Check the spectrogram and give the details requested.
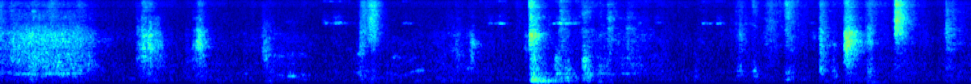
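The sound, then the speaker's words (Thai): A house door is unlatched and opened to let a child in, with a loud thud midway, scattered clicks and rustling around it, and faint whimpering in the background as the child cries to come into the house. “ผมขออนุญาตไปเปิดประตูรับลูกเข้ามาก่อนนะครับ”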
